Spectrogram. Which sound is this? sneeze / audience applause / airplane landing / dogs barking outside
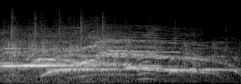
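audience applause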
